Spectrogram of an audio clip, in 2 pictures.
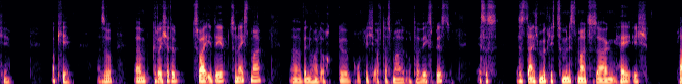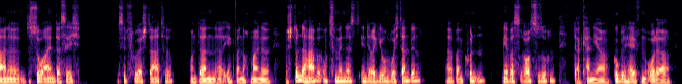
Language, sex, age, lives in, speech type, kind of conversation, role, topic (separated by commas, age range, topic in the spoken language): German, male, 35-39, Germany, conversation, advice, advisor, Wie kann ich trotz Zeitmangels Urlaub machen und neue Orte entdecken?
